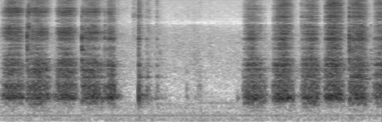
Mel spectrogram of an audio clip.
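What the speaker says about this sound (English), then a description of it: "Now I'm just sharpening the knife. If you can even hear me over this grinding." Knife blade being sharpened on a Work Sharp Precision Adjust sharpener, a close rhythmic rasping of repeated quick strokes in two bursts separated by a short pause.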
